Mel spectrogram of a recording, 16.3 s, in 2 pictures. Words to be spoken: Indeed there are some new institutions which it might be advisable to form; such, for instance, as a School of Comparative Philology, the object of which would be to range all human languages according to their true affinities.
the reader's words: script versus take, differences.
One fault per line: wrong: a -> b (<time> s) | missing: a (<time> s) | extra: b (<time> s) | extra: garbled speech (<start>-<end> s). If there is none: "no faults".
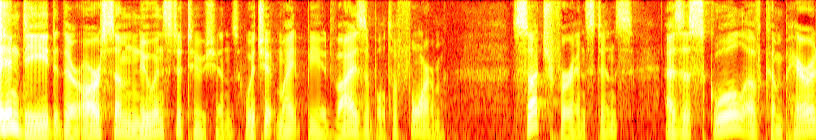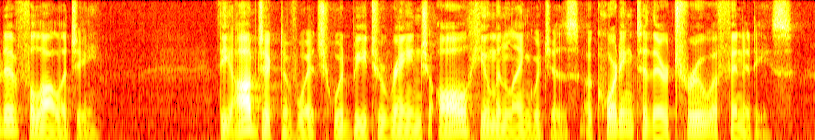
no faults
